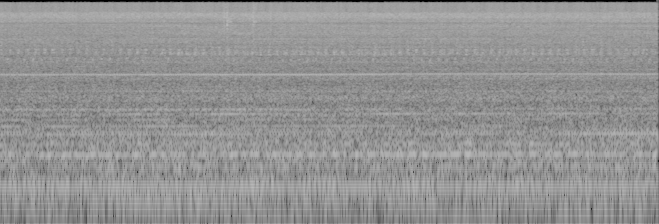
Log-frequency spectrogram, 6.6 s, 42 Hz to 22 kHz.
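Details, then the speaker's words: Alienware R13 gaming PC with downclocked i9, under gaming load: constant low hum and rushing drone from the cooler pump with a thin steady high whine, coil whine mostly from the motherboard VRM; loud, peaking 49.7 dBA. "As for noise, the R13 is loud. We can hear the pump noise constantly, there's coil whine during gaming, and the mechanical hard drive adds that mid-2000s gateway vibe."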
